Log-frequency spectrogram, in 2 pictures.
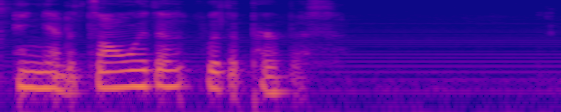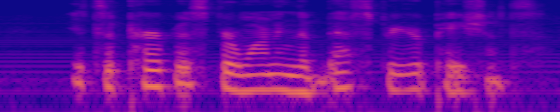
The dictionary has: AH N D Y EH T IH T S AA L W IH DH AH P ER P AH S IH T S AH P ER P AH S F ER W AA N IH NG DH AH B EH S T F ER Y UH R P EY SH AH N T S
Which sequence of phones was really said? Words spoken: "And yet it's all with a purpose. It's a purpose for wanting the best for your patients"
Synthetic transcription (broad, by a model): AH N Y EH T IH T S AA L W IH DH AH P ER P AH S IH T S AH P ER P AH S F ER W AA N IH NG DH AH B EH S T F ER Y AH R P EY SH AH N T S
